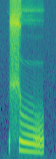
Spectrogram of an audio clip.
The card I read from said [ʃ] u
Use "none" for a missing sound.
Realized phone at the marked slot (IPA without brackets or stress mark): ʃ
